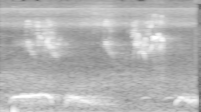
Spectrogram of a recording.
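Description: A pigeon cooing in a run of low, rounded notes, with small birds chirping higher up. The sound cuts off suddenly near the end.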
